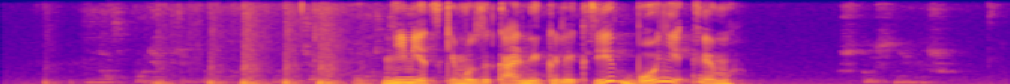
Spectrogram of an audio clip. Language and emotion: Russian, positive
